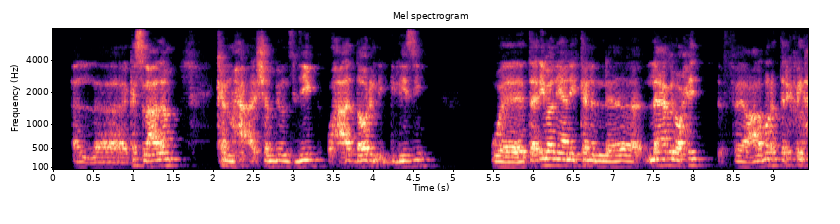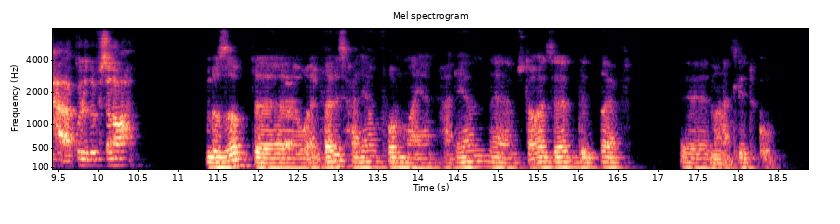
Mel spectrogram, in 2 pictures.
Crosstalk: none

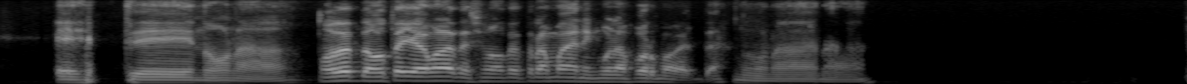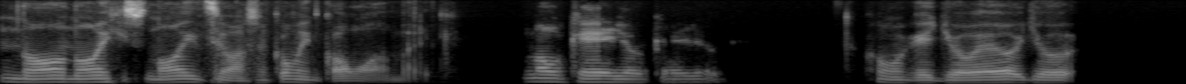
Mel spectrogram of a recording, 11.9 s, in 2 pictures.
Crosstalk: none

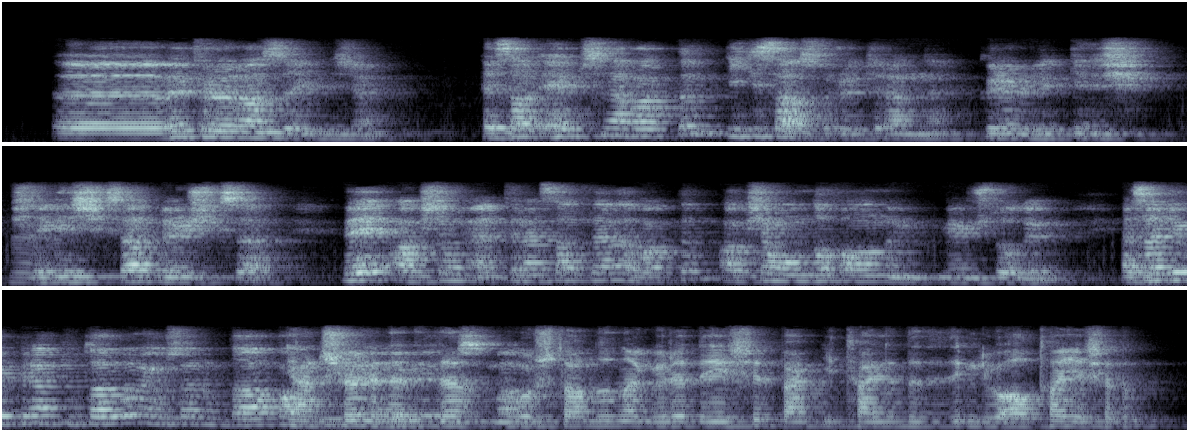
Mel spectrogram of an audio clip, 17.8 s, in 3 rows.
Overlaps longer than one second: present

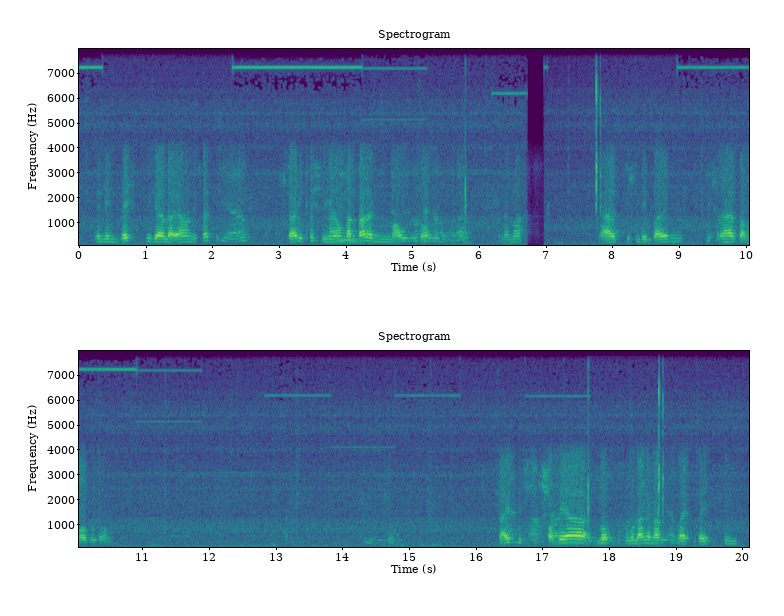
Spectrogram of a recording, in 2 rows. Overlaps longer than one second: present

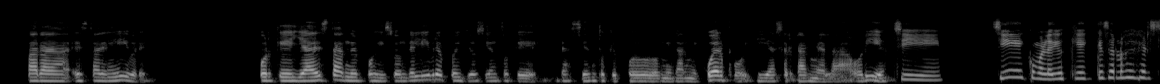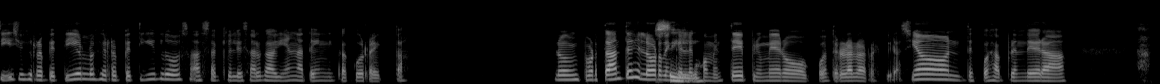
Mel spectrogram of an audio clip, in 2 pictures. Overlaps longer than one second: none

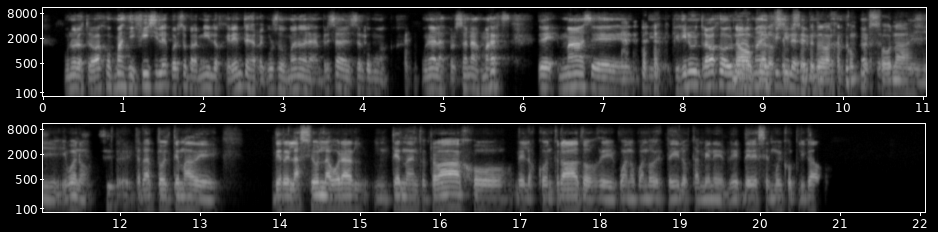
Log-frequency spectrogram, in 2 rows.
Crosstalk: present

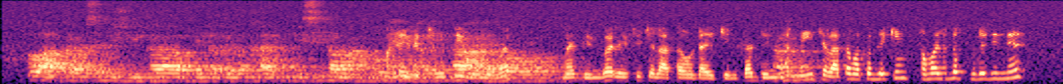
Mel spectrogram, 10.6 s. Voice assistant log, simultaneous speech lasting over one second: present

